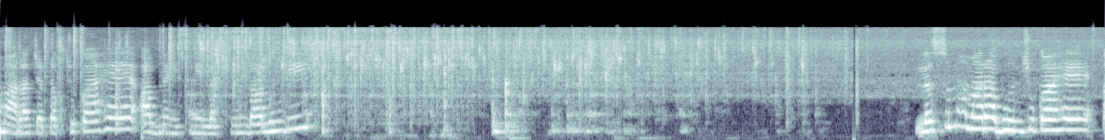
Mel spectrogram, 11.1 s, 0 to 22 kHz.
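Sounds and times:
spices sizzling in hot oil: 0:00.0 - 0:11.0
wooden spatula stirring in pan: 0:01.7 - 0:08.3.

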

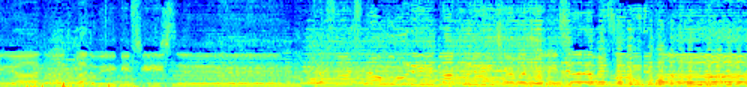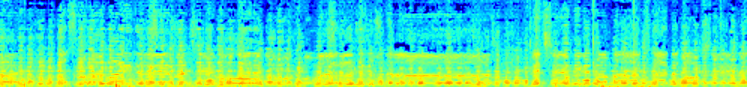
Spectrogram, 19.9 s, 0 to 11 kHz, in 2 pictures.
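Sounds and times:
piano accordion playing: 0:00.0 - 0:19.9
woman singing: 0:00.0 - 0:19.9.

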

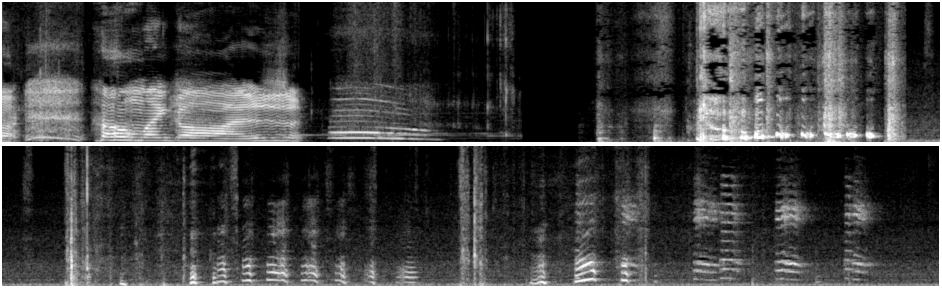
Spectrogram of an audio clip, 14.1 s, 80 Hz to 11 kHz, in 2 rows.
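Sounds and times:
person laughing hard: 0:05.2 - 0:06.7, 0:08.4 - 0:10.2, 0:11.0 - 0:12.0.

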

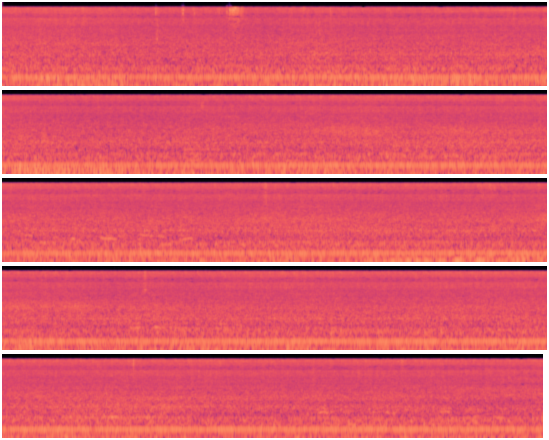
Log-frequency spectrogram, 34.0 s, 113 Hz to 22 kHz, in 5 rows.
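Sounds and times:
car engine idling: 0:00.0 - 0:34.0.

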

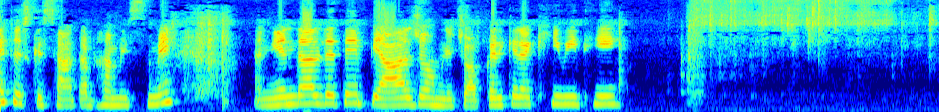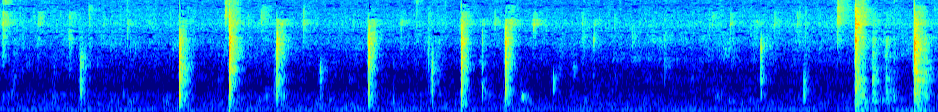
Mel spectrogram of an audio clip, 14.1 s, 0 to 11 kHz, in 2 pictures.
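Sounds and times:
onion sizzling in hot oil: 0:04.9 - 0:14.0
spatula tapping and scraping: 0:08.4 - 0:11.2.

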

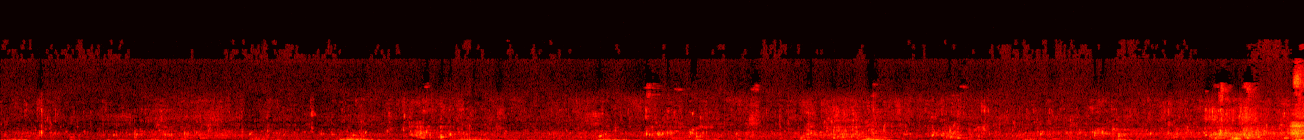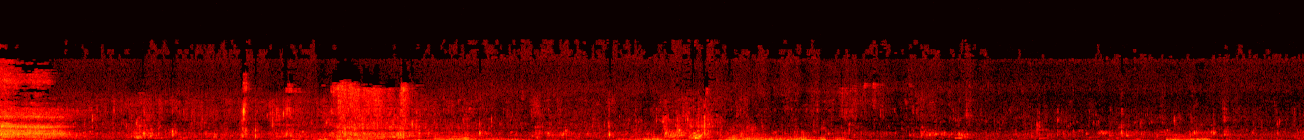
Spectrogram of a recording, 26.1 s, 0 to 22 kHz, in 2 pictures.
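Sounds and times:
water sloshing and lapping: 0:00.0 - 0:26.0.

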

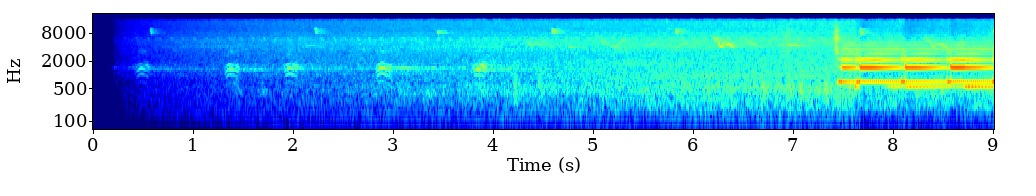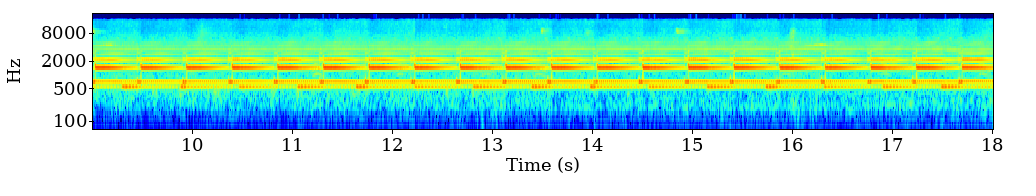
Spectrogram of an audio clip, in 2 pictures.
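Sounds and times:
diesel train rumbling: 0:02.5 - 0:18.0
level-crossing alarm bell: 0:07.4 - 0:18.0.

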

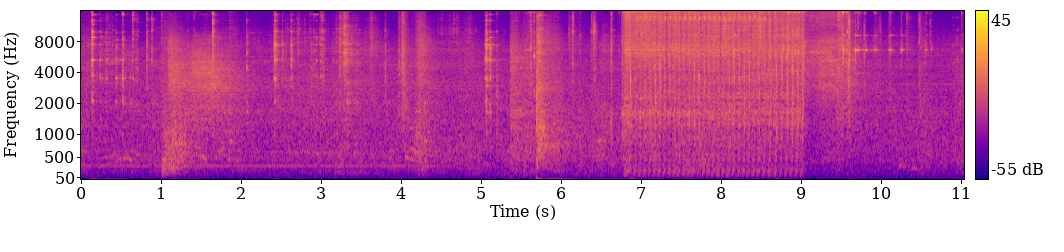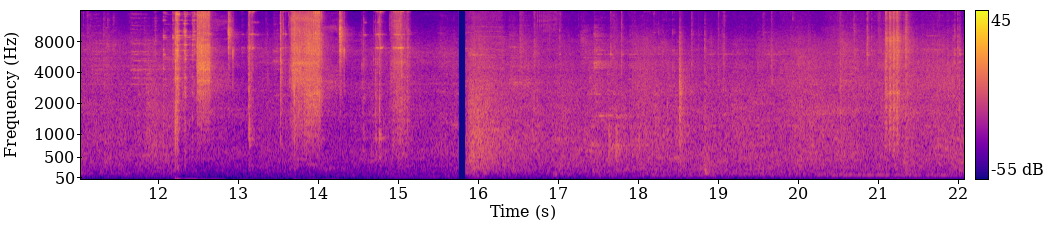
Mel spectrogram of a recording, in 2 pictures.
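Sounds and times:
factory hum: 0:00.0 - 0:22.0
power wrench rattling: 0:06.7 - 0:09.1.

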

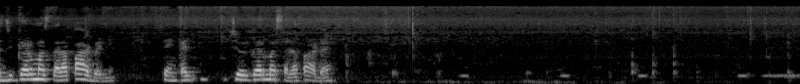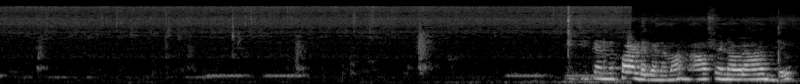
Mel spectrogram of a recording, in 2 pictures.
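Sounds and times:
onions sizzling in hot oil: 0:00.0 - 0:16.0.

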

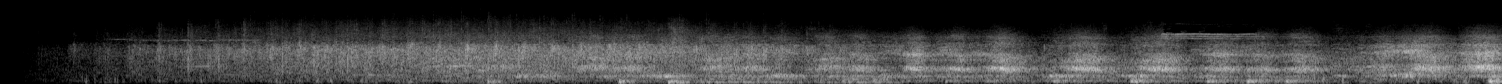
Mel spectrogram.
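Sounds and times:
large crowd clapping: 0:00.2 - 0:11.0
crowd chanting: 0:03.2 - 0:15.0.

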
